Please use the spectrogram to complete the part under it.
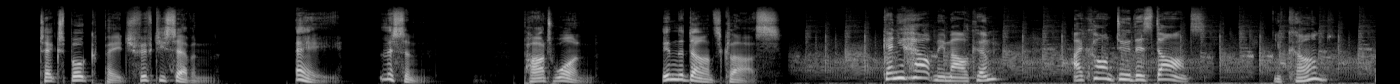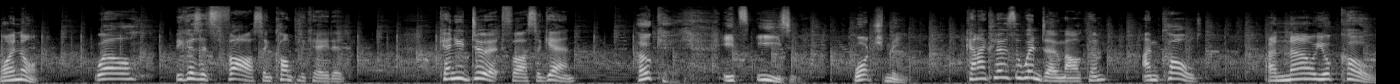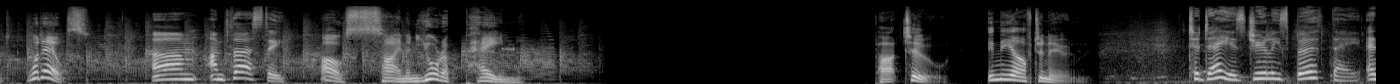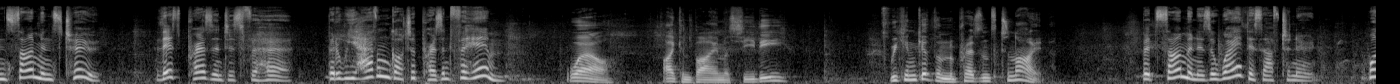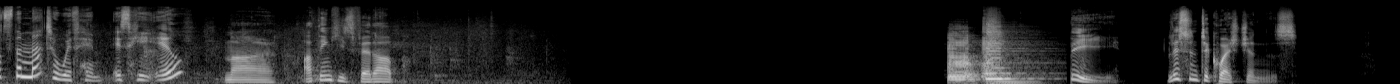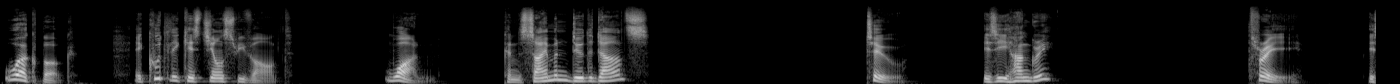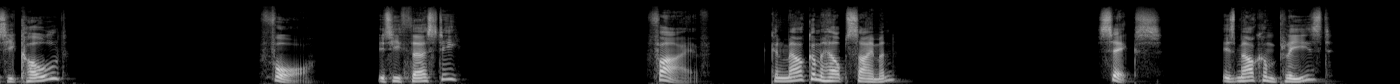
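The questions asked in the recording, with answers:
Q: Can Simon do the dance?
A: No, he can't.

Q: Is he cold?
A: Yes, he is.

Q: Is he thirsty?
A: Yes, he is.

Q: Is Malcolm pleased?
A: No, he isn't.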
